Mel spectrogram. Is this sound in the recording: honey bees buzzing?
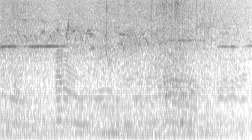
yes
